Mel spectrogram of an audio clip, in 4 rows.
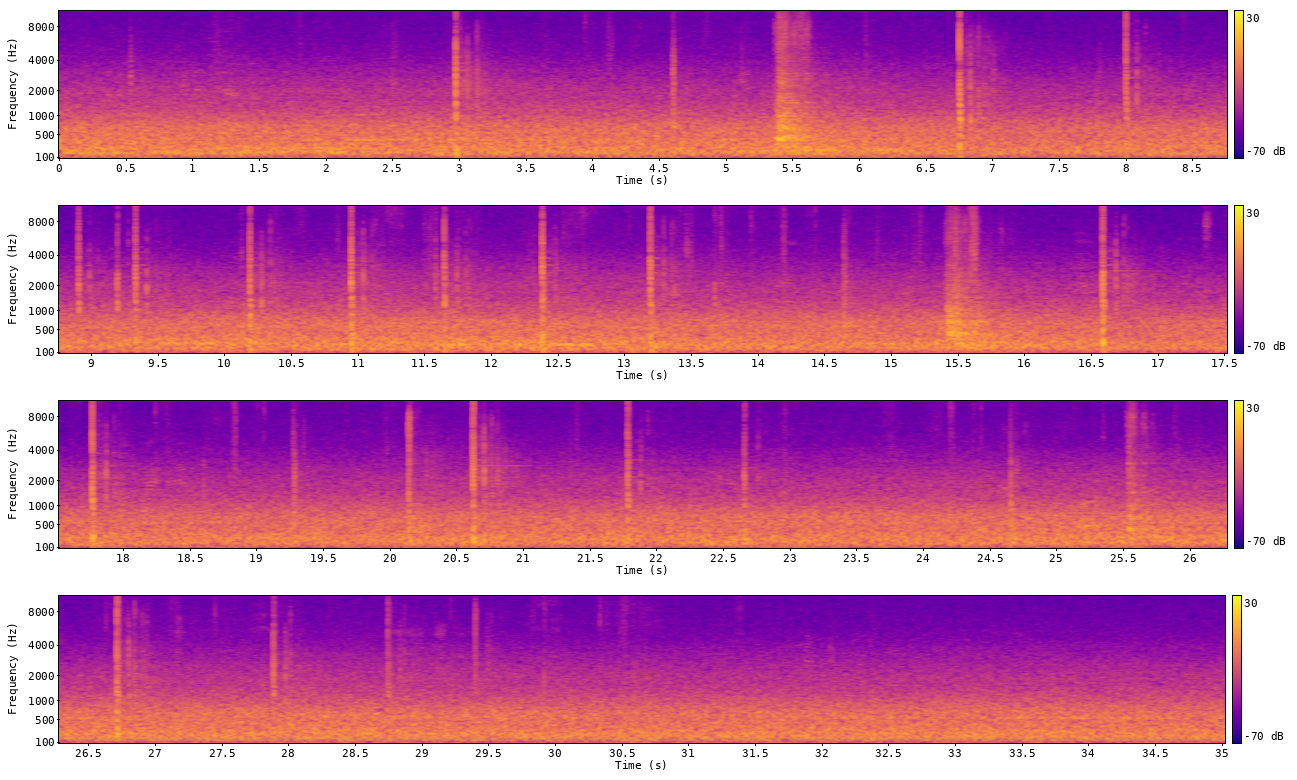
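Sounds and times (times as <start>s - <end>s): steady background noise: 0.0s - 35.0s
ball bouncing on hard court: 3.0s - 3.3s, 6.7s - 7.1s, 8.0s - 8.3s, 8.9s - 12.6s, 13.2s - 13.5s, 16.6s - 16.9s, 17.8s - 18.1s, 20.1s - 21.0s, 21.8s - 22.0s, 22.6s - 22.8s, 26.7s - 27.1s, 27.9s - 28.1s, 28.7s - 29.6s
basketball striking the hoop: 3.0s - 3.3s, 5.4s - 5.9s, 6.7s - 7.1s, 26.7s - 27.0s.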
